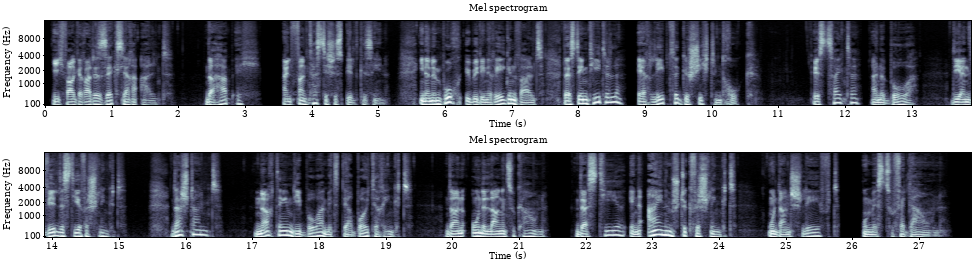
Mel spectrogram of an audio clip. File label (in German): DE mit leichtem FR Akzent Hörbuch Erzählung; Die Boa; LOFT VOICES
